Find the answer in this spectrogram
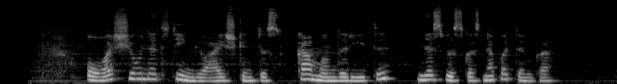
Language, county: Lithuanian, Kaunas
